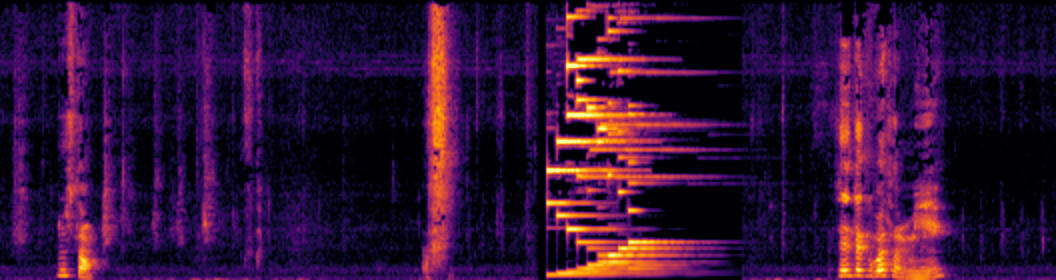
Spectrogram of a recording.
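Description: A small dog whines and howls in short bursts.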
